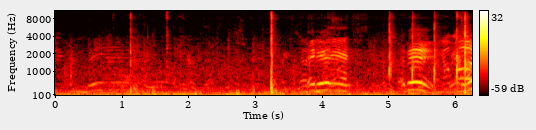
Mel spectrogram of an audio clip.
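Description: A pitched baseball smacks once, sharply, into a catcher's leather mitt a little over three seconds in. Two short shouted calls follow.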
